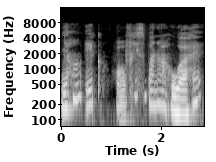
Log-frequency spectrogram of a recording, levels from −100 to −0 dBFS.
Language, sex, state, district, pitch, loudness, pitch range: Hindi, male, Jharkhand, Ranchi, 195 Hz, -18 LUFS, 165-250 Hz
